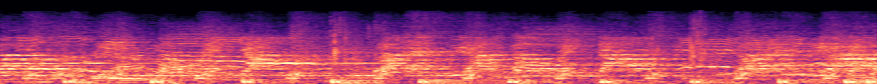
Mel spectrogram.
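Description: Mixed gospel choir singing in full voice, with lead singers on handheld microphones, backed by a big band with a steady beat.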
